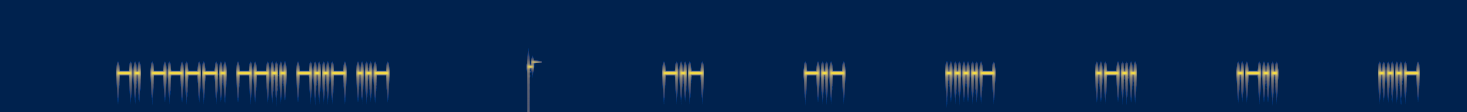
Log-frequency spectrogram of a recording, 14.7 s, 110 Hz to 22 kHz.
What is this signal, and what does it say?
Morse code, heard as a keyed tone, about 28 wpm, spaced as for 11 wpm, 700 Hz. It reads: N9ZXU KK4LLV
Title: USA Call Signs - 8x Character Spacing - 28wpm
